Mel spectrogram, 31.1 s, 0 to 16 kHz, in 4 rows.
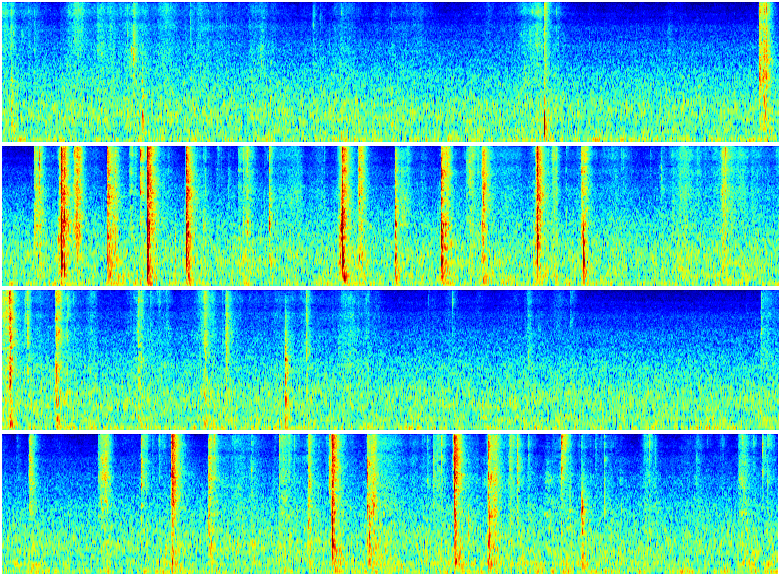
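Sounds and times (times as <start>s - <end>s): sharp irregular clicks and snaps: 7.6s - 10.4s, 24.3s - 29.8s.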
